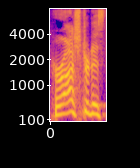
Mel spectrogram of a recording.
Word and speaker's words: Herostratus: Hero Stratus. No. Herostratus. I like decides Herostratus. That's a baller name. Herostratus is the guy who jumped out of the Red Bull thing. That's the Yeah, exactly. Herostratus decides to get his name in the pages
